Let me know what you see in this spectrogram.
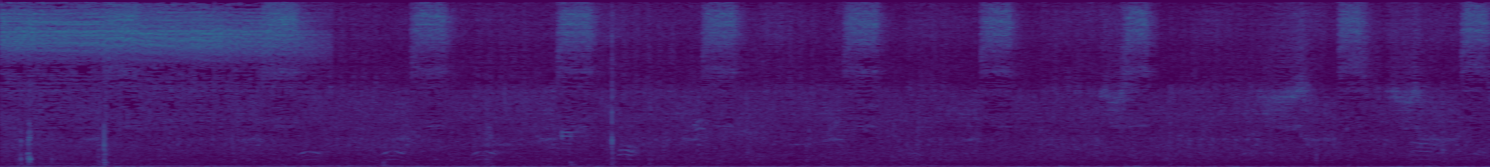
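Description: Outdoor ambience with a few short, arched bird calls, over a steady low rumble and a high hiss that breaks into regular pulses a couple of seconds in. Two sharp clicks sound near the start.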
